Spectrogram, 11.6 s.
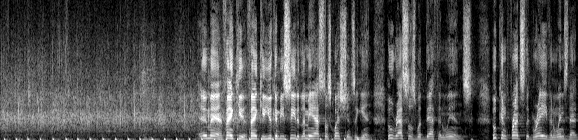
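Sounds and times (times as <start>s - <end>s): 
audience clapping hands in unison: 0.0s - 7.1s
low thumping beat: 0.0s - 7.4s
speech: 4.0s - 11.5s.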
